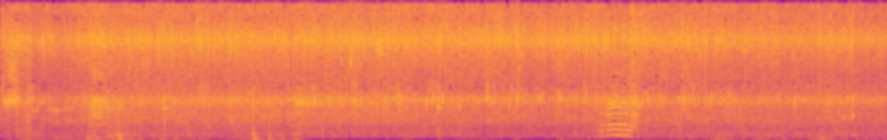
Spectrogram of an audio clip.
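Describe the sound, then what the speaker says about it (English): A small boat is paddled through water on a nature outing, with soft splashes and trickling water strokes under occasional nearby speech and a faint chirping call. "One-handed paddle."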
